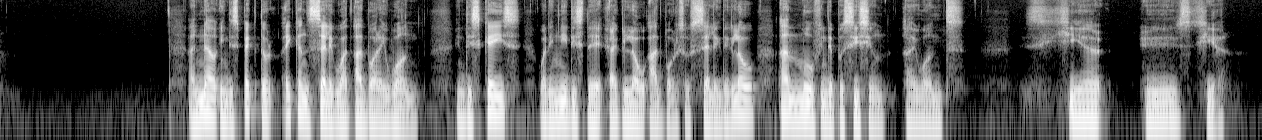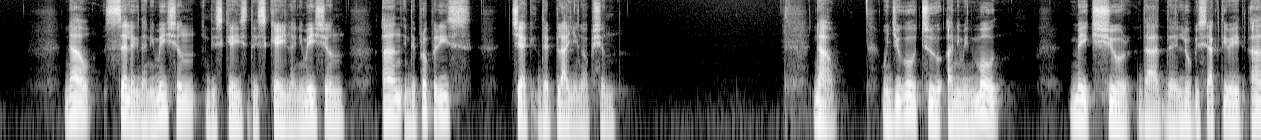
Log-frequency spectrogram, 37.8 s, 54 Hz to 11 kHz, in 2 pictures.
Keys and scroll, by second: 33.2 super+Tab.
